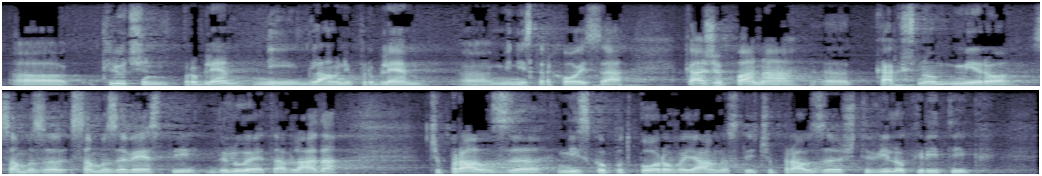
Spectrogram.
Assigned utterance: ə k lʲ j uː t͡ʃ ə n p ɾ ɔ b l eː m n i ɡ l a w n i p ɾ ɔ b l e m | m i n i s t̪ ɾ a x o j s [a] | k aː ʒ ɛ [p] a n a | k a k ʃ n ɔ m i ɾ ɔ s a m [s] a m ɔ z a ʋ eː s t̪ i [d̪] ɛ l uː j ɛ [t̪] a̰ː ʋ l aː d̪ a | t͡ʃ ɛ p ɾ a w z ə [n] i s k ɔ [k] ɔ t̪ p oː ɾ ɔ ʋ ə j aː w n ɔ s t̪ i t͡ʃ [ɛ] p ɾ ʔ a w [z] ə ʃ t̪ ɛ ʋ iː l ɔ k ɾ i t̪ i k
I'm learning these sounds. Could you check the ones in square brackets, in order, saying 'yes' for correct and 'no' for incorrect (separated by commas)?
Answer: yes, yes, yes, yes, yes, yes, no, yes, yes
